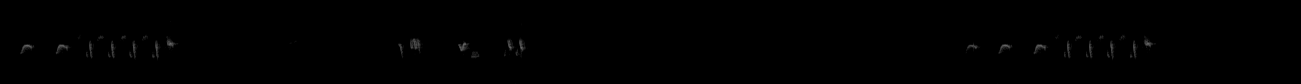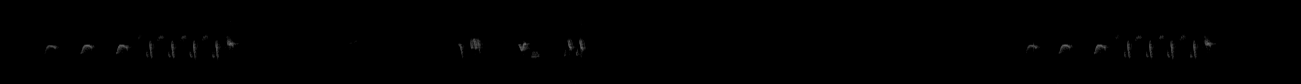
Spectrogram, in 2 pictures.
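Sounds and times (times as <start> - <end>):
songbird chirping and trilling: 0.0 - 2.0, 4.0 - 5.6, 9.1 - 15.6, 16.4 - 19.2, 22.7 - 25.4.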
